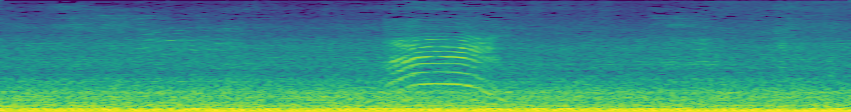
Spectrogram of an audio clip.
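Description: Steady low rumble of an idling truck engine heard from inside the cab. About two seconds in, the small dog gives a single short whine that rises and falls in pitch.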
